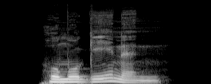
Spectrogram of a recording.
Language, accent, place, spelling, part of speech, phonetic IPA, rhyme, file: German, Germany, Berlin, homogenen, adjective, [ˌhomoˈɡeːnən], -eːnən, De-homogenen.ogg
- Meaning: inflection of homogen: 1. strong genitive masculine/neuter singular 2. weak/mixed genitive/dative all-gender singular 3. strong/weak/mixed accusative masculine singular 4. strong dative plural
